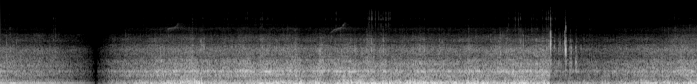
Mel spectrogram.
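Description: Wind rush and rolling road noise on a bicycle-mounted camera riding along a paved road, with a steady hum through it. The sound dips almost to nothing about a second in, then picks up again, and a couple of sharp clicks come a little past halfway.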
